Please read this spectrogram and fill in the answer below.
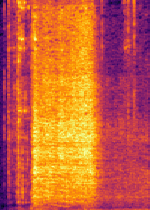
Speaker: let's see if it fires back up ready yes it does check it out okay let's do that again because i love that sound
